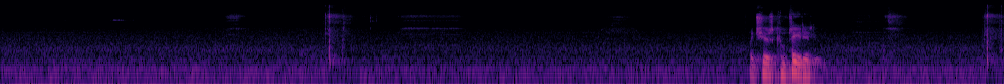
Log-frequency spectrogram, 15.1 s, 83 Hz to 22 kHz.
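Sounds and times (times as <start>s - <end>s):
room hum: 0.0s - 15.0s
tape cutter clicks: 4.8s - 5.7s, 14.7s - 15.0s.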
